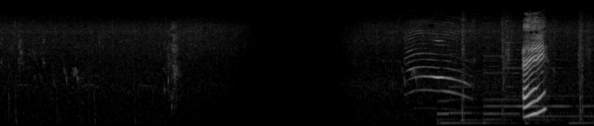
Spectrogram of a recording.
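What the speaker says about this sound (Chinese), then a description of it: "猫咪，你是谁家的小猫咪呀？" A small stray cat gives several drawn-out meows, close and fairly clear, after a quiet stretch of faint ambient noise with a brief silent gap, while a few other sounds overlap near the end.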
